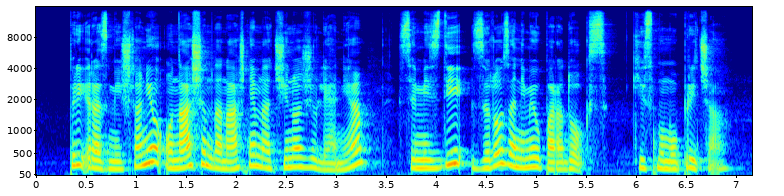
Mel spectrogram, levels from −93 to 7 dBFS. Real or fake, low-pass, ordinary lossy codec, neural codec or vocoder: real; 14.4 kHz; none; none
